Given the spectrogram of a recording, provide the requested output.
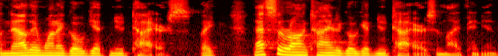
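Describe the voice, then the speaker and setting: A man with a plain, everyday voice speaks at medium pitch. His pitch variation is ordinary, and the recording is very clean with a silent background. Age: 60s. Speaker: wellness podcast host. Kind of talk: casual chat.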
